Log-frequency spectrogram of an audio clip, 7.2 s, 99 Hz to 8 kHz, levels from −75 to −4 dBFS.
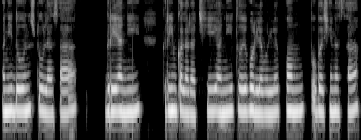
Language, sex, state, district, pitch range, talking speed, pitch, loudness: Konkani, female, Goa, North and South Goa, 235-250 Hz, 125 wpm, 245 Hz, -18 LUFS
